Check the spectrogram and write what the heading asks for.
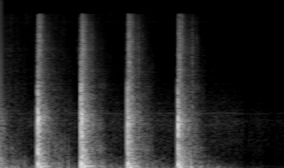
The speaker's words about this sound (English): Knock, knock, knock, knock.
